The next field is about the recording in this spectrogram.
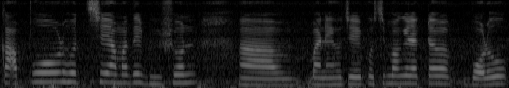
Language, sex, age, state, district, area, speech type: Bengali, female, 18-30, West Bengal, Kolkata, urban, spontaneous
